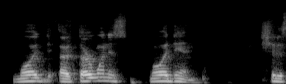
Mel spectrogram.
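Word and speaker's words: מועדים: Second one is Moed, or third one is Moedim. Should have said Shalishi. The Shalishi? Moadim.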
